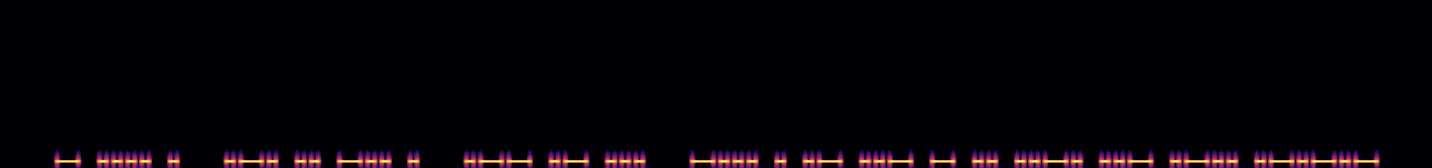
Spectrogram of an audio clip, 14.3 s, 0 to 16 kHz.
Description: Morse code, heard as a keyed tone, about 17 wpm, 700 Hz. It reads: THE RIDE WAS BEAUTIFUL.
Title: Sentences from Top 1200 Words 17wpm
